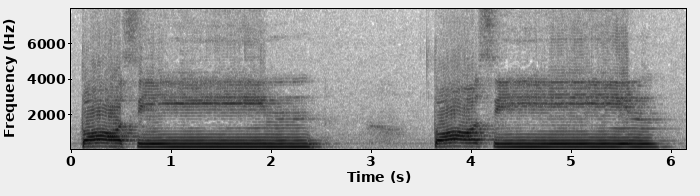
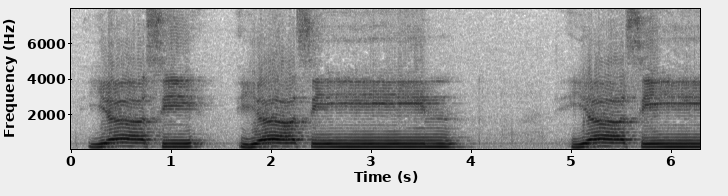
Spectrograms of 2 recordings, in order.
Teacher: And one of them has standing fatha, that is ta, and seen has the pointed mud. So we got to stretch it at least 5 times.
